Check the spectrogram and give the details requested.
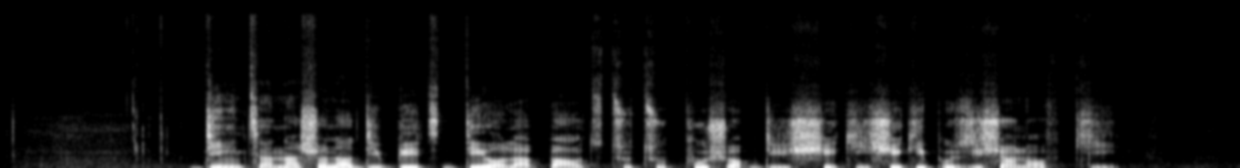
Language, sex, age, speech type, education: Nigerian Pidgin, male, 15-29, spontaneous, tertiary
